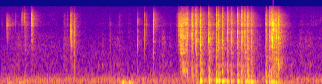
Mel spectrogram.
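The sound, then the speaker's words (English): Adhesive tape rips off a roll onto a book box in a few harsh, crackling pulls, preceded by light handling clicks. “Why are you wasting so much tape on that?”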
